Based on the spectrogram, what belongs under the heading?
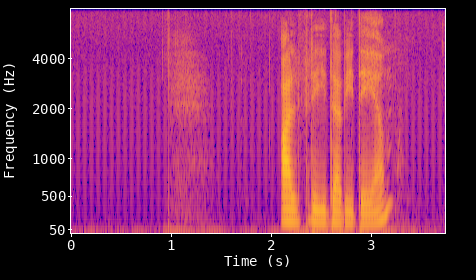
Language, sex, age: Swedish, female, 53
